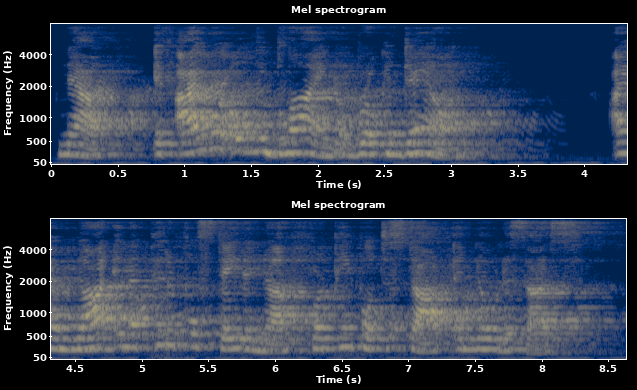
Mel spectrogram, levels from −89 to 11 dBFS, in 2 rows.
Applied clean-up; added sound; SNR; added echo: none; none; none; reverberation time 1.4 s.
